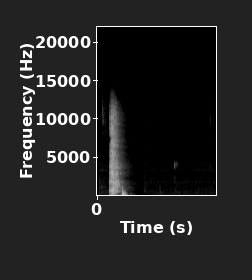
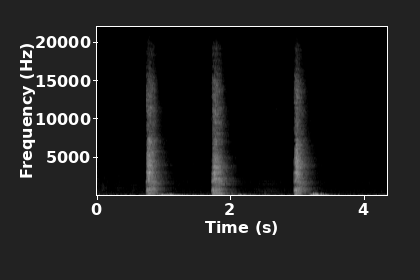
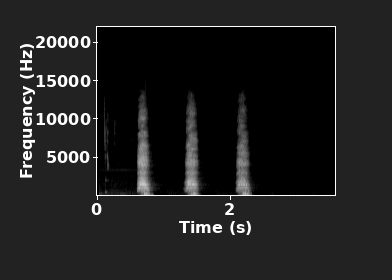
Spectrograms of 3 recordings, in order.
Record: {"cough_length": "1.8 s", "cough_amplitude": 23329, "cough_signal_mean_std_ratio": 0.25, "three_cough_length": "4.4 s", "three_cough_amplitude": 4342, "three_cough_signal_mean_std_ratio": 0.39, "exhalation_length": "3.6 s", "exhalation_amplitude": 23069, "exhalation_signal_mean_std_ratio": 0.26, "survey_phase": "alpha (2021-03-01 to 2021-08-12)", "age": "18-44", "gender": "Female", "wearing_mask": "No", "symptom_none": true, "smoker_status": "Never smoked", "respiratory_condition_asthma": false, "respiratory_condition_other": false, "recruitment_source": "REACT", "submission_delay": "2 days", "covid_test_result": "Negative", "covid_test_method": "RT-qPCR"}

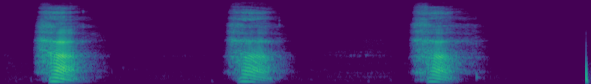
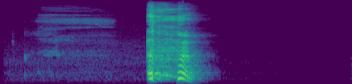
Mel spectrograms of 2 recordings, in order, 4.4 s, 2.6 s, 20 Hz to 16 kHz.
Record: {"exhalation_length": "4.4 s", "exhalation_amplitude": 25552, "exhalation_signal_mean_std_ratio": 0.28, "cough_length": "2.6 s", "cough_amplitude": 30623, "cough_signal_mean_std_ratio": 0.25, "survey_phase": "beta (2021-08-13 to 2022-03-07)", "age": "45-64", "gender": "Male", "wearing_mask": "No", "symptom_runny_or_blocked_nose": true, "symptom_abdominal_pain": true, "symptom_fatigue": true, "symptom_change_to_sense_of_smell_or_taste": true, "symptom_other": true, "symptom_onset": "9 days", "smoker_status": "Ex-smoker", "respiratory_condition_asthma": false, "respiratory_condition_other": false, "recruitment_source": "Test and Trace", "submission_delay": "2 days", "covid_test_result": "Positive", "covid_test_method": "ePCR"}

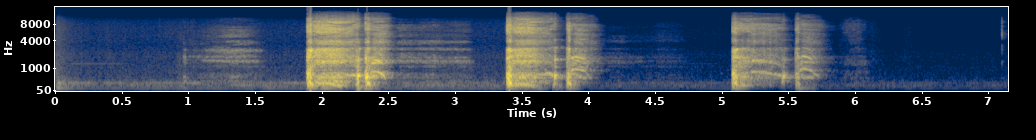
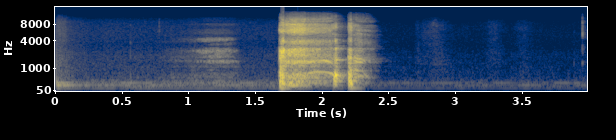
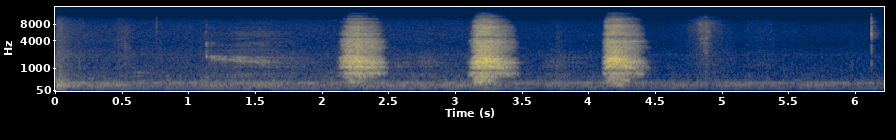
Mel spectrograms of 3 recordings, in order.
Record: {"three_cough_length": "7.2 s", "three_cough_amplitude": 32768, "three_cough_signal_mean_std_ratio": 0.33, "cough_length": "4.0 s", "cough_amplitude": 31603, "cough_signal_mean_std_ratio": 0.28, "exhalation_length": "6.2 s", "exhalation_amplitude": 12027, "exhalation_signal_mean_std_ratio": 0.3, "survey_phase": "beta (2021-08-13 to 2022-03-07)", "age": "65+", "gender": "Female", "wearing_mask": "No", "symptom_none": true, "symptom_onset": "11 days", "smoker_status": "Ex-smoker", "respiratory_condition_asthma": false, "respiratory_condition_other": false, "recruitment_source": "REACT", "submission_delay": "2 days", "covid_test_result": "Negative", "covid_test_method": "RT-qPCR", "influenza_a_test_result": "Negative", "influenza_b_test_result": "Negative"}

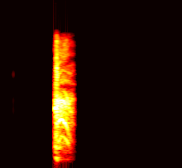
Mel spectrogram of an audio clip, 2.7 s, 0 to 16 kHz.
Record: {"cough_length": "2.7 s", "cough_amplitude": 32767, "cough_signal_mean_std_ratio": 0.23, "survey_phase": "beta (2021-08-13 to 2022-03-07)", "age": "45-64", "gender": "Male", "wearing_mask": "No", "symptom_none": true, "smoker_status": "Never smoked", "respiratory_condition_asthma": false, "respiratory_condition_other": false, "recruitment_source": "REACT", "submission_delay": "3 days", "covid_test_result": "Negative", "covid_test_method": "RT-qPCR"}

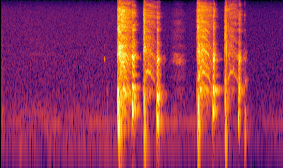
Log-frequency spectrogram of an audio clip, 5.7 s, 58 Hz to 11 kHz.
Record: {"cough_length": "5.7 s", "cough_amplitude": 12918, "cough_signal_mean_std_ratio": 0.31, "survey_phase": "alpha (2021-03-01 to 2021-08-12)", "age": "45-64", "gender": "Female", "wearing_mask": "No", "symptom_none": true, "symptom_fatigue": true, "smoker_status": "Ex-smoker", "respiratory_condition_asthma": true, "respiratory_condition_other": false, "recruitment_source": "REACT", "submission_delay": "1 day", "covid_test_result": "Negative", "covid_test_method": "RT-qPCR"}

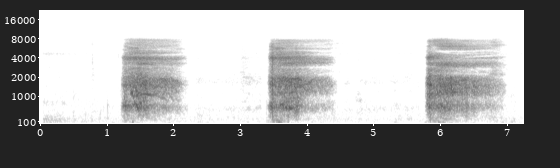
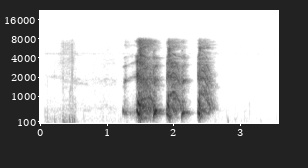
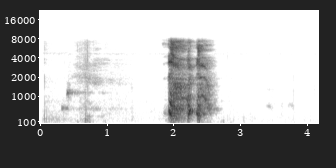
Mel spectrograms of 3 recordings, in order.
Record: {"exhalation_length": "7.3 s", "exhalation_amplitude": 8344, "exhalation_signal_mean_std_ratio": 0.48, "three_cough_length": "3.6 s", "three_cough_amplitude": 27204, "three_cough_signal_mean_std_ratio": 0.34, "cough_length": "4.2 s", "cough_amplitude": 28026, "cough_signal_mean_std_ratio": 0.26, "survey_phase": "alpha (2021-03-01 to 2021-08-12)", "age": "18-44", "gender": "Female", "wearing_mask": "No", "symptom_cough_any": true, "symptom_headache": true, "symptom_change_to_sense_of_smell_or_taste": true, "symptom_loss_of_taste": true, "symptom_onset": "7 days", "smoker_status": "Never smoked", "respiratory_condition_asthma": false, "respiratory_condition_other": false, "recruitment_source": "Test and Trace", "submission_delay": "5 days", "covid_test_result": "Positive", "covid_test_method": "RT-qPCR", "covid_ct_value": 18.4, "covid_ct_gene": "ORF1ab gene", "covid_ct_mean": 19.2, "covid_viral_load": "520000 copies/ml", "covid_viral_load_category": "Low viral load (10K-1M copies/ml)"}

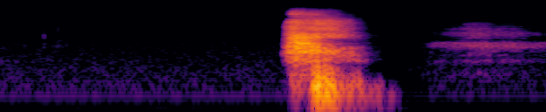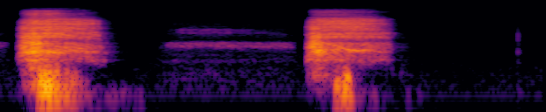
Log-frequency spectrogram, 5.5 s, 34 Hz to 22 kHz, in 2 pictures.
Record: {"exhalation_length": "5.5 s", "exhalation_amplitude": 28462, "exhalation_signal_mean_std_ratio": 0.31, "survey_phase": "beta (2021-08-13 to 2022-03-07)", "age": "45-64", "gender": "Female", "wearing_mask": "No", "symptom_cough_any": true, "symptom_sore_throat": true, "smoker_status": "Never smoked", "respiratory_condition_asthma": false, "respiratory_condition_other": false, "recruitment_source": "Test and Trace", "submission_delay": "2 days", "covid_test_result": "Positive", "covid_test_method": "RT-qPCR"}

